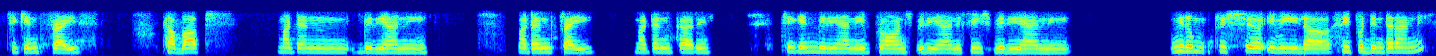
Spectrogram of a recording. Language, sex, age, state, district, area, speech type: Telugu, female, 18-30, Telangana, Wanaparthy, urban, conversation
